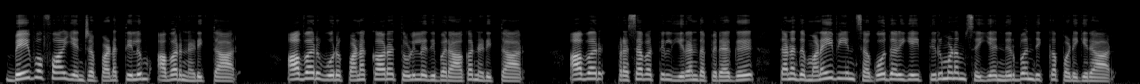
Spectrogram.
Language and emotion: Tamil, neutral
